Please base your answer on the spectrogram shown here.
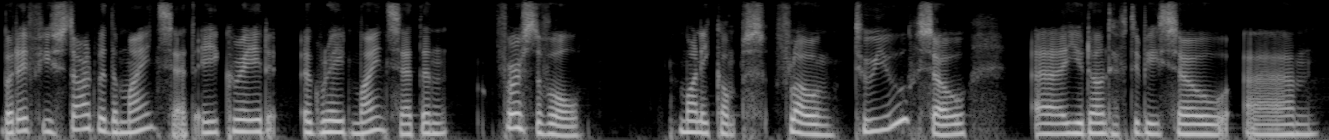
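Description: A woman's voice: fairly low pitch, measured pace, mellow, no echo, highs cut off. A Dutch woman, a personal finance blogger, explaining her ideas at length as a guest in a podcast interview, with frequent restarts. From Netherlands.

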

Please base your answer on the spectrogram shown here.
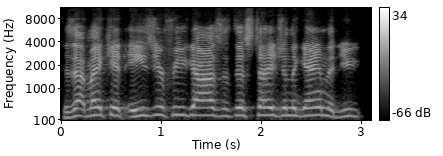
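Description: A man's voice: high-pitched, steady tone, a little fast, pushed and bright. A man hosting a podcast interview in a casual, enthusiastic, informal way. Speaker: podcast and radio host interviewer. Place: hotel room, remote call.

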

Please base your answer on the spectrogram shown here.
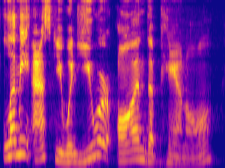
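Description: A man's voice: a little high, wildly swooping pitch, normal speed, very noisy. A man hosting an interview, asking eager questions and heaping praise on his guest. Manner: effusive, gushing with praise. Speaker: interview host.

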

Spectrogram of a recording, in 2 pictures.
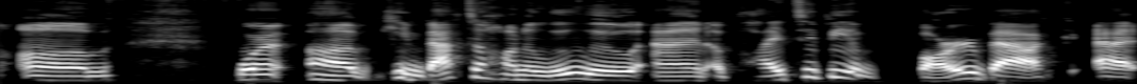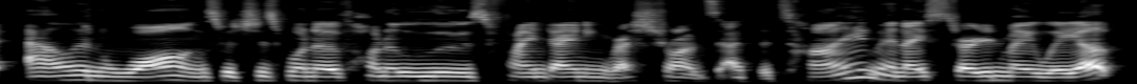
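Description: A woman's voice: fairly low pitch, no room sound. A young adult American woman from Hawaii, talking as an interview guest and telling stories in a conversational way. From Hawaii, United States. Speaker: podcast guest, sommelier.

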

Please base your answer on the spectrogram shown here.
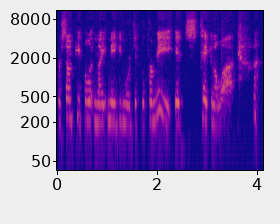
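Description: A woman interview host in casual, reflective conversation, halting and rephrasing as she goes. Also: medium pitch, wildly swooping pitch, creaky, a bit bright, breathy edge, no echo, low-quality recording.

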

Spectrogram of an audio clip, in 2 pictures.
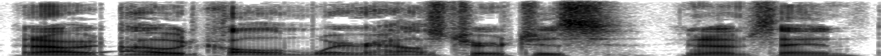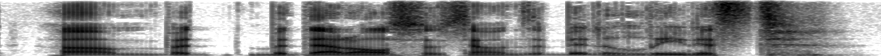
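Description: A man's voice: low-pitched, steady tone, very fast, dry recording, studio quality. An American man in casual conversation, explaining things and carefully qualifying his own points. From US South.

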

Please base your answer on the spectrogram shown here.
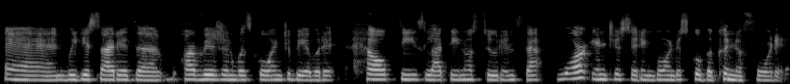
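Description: A woman's voice: medium pitch, little pitch movement, moderate pace, few pauses, a little mellow, no echo. A middle-aged woman from Puerto Rico whose first language is Spanish, recounting her experience in an earnest, conversational way with occasional fillers. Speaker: foundation president and executive director. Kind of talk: interview, personal recollection.

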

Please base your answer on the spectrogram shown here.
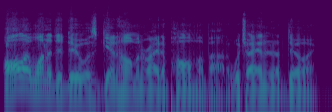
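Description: A male talk radio host with a fairly low voice talks casually on a close, dry studio microphone. He rambles in an animated, joking way, as in live conversation. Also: fast, no room sound.

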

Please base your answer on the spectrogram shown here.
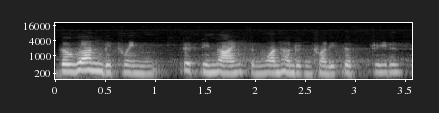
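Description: A woman's voice: medium pitch, fairly even intonation, normal speed, lightly acted. An actress playing a frightened but composed woman, telling her story earnestly and hesitantly in a 1940s radio mystery. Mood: fearful. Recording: muffled, tinny 1940s radio recording.

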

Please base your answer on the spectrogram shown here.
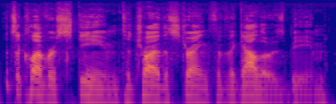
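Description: A man performs a sinister hangman from a narrative poem. The voice is low and very clear, with deliberate, taunting phrasing. He sounds knowing, businesslike and scornful of those who question him. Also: animated, fairly bright tone. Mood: cold mockery. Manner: taunting, deliberate riddling replies. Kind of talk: dramatic poetry recitation.

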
